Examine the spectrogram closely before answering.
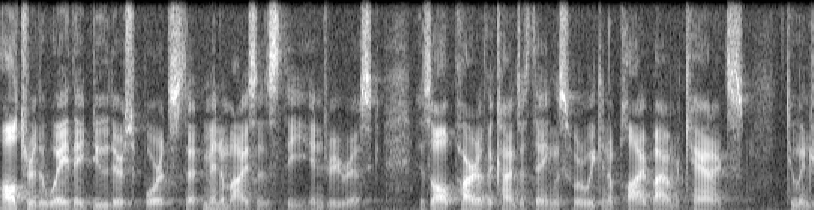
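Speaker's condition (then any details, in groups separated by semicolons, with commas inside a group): No condition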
